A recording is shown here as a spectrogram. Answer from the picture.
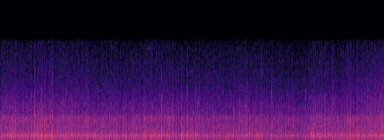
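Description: Steady rain: a dense, even hiss dotted with many fine drop ticks.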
